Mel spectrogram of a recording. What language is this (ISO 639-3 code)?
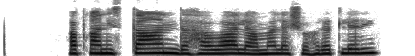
pus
